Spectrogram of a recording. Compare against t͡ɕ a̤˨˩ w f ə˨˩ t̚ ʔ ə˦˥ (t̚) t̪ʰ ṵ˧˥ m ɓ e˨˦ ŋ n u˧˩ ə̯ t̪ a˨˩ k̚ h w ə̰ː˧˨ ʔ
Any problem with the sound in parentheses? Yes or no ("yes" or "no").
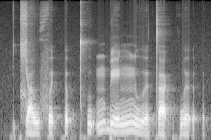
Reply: yes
